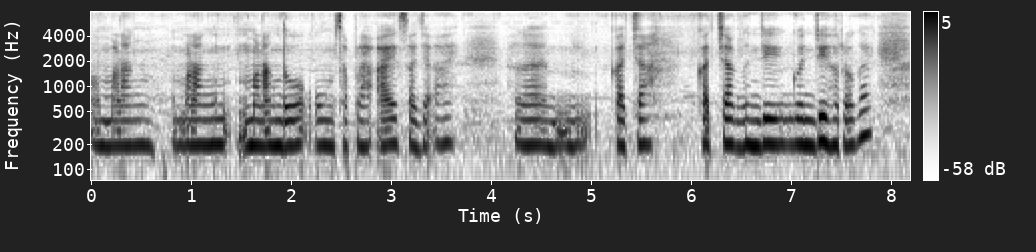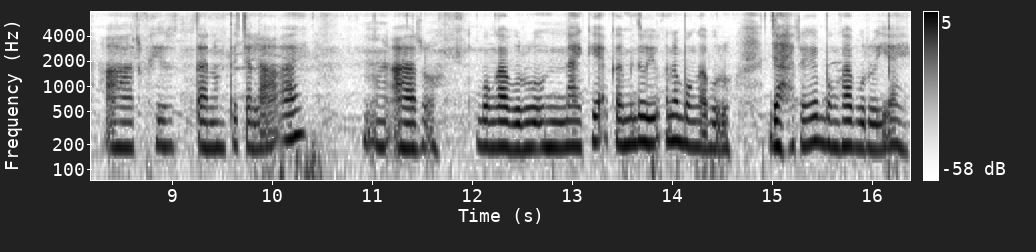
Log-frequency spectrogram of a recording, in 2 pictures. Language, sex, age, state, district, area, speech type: Santali, female, 18-30, Jharkhand, Bokaro, rural, spontaneous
